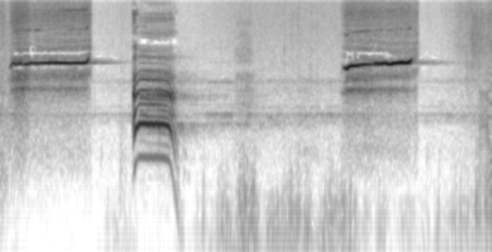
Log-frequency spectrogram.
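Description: A whistle blown in two long steady blasts: one at the start lasting about a second, and another about four and a half seconds in that rises slightly in pitch. About two seconds in, between them, comes one short loud call with a clear pitch, the loudest sound here.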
